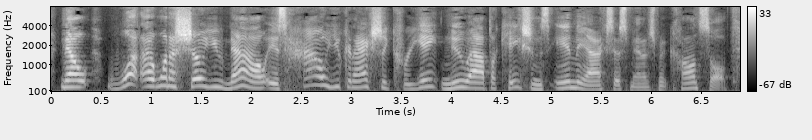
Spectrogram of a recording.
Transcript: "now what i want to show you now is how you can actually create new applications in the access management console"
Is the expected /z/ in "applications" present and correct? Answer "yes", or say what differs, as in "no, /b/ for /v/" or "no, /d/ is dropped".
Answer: yes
